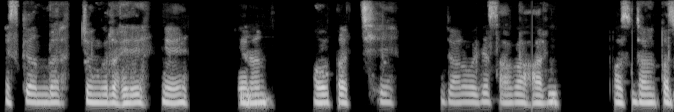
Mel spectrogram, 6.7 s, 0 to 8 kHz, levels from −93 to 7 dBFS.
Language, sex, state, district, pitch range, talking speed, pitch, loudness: Hindi, male, Uttar Pradesh, Budaun, 170-180 Hz, 90 wpm, 175 Hz, -19 LUFS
